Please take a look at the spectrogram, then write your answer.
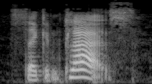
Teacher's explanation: Compound which combines a number and a noun has the primary stress on the second word and secondary stress on the first word, like in the word second class.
